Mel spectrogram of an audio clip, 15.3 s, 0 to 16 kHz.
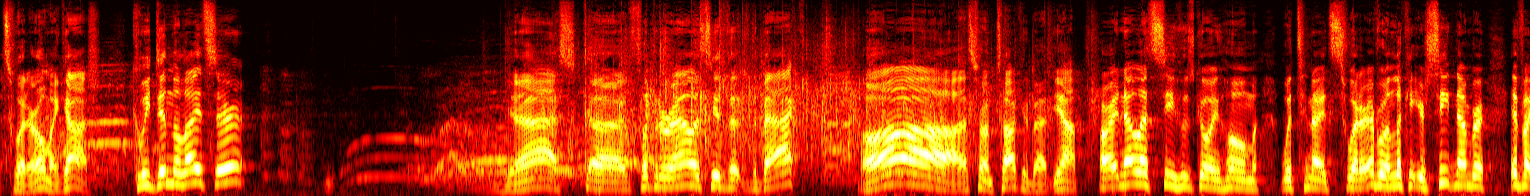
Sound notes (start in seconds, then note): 3.5 audience oohs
